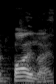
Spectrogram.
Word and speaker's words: Byleth: So Byleth. Byleth becomes a professor That's the actual who ends up leading one pronunciation.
